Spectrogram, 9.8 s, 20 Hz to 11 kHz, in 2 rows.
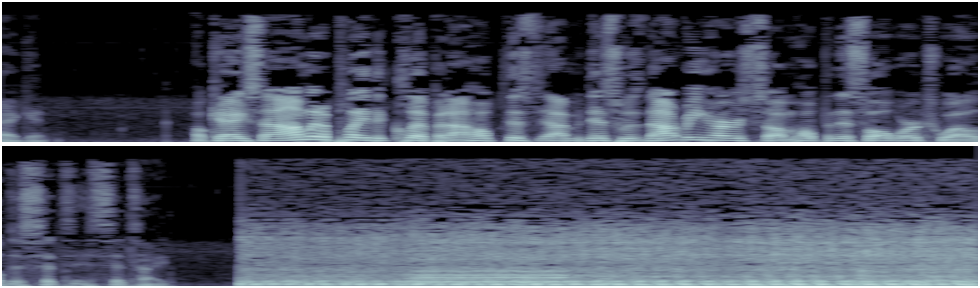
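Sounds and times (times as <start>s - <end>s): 
speech: 0.0s - 0.4s, 1.0s - 5.8s
Harley motorcycle engine idling at a traffic light: 6.1s - 9.7s
short higher-pitched whine: 6.1s - 9.7s.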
